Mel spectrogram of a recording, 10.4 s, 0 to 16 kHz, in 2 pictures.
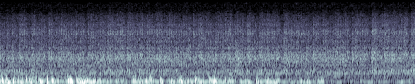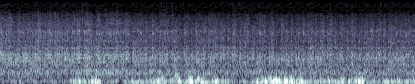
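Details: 2013 Skoda 1.6, 105 hp, at idle. A busy, slightly rough idle with an irregular clatter over the low rumble. Abnormal idle noise, cause not identified.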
